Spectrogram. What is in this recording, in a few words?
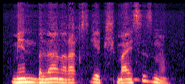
dance uzbek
